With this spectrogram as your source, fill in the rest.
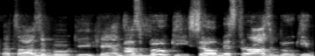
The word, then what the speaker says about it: Azubuike: JT, you might not have pronounced his name, but Kansas. Like, that's Azubuike, Kansas.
